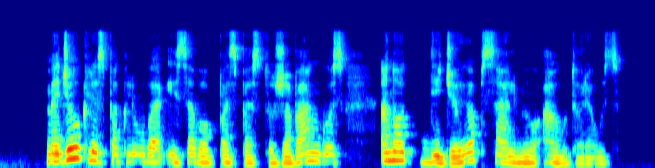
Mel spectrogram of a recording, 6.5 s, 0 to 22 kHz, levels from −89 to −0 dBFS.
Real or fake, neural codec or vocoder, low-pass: fake; vocoder, 22.05 kHz, 80 mel bands, WaveNeXt; 9.9 kHz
